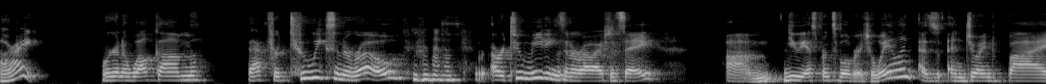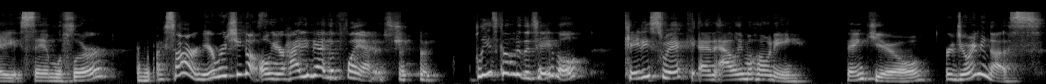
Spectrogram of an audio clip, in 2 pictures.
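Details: Adult woman speaking; normal voice.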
